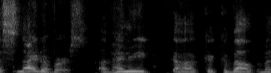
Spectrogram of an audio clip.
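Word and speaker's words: Cavill: There were um fans of of the Snider verse of Henry uh Caval. Am I saying it right? Cavvel.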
